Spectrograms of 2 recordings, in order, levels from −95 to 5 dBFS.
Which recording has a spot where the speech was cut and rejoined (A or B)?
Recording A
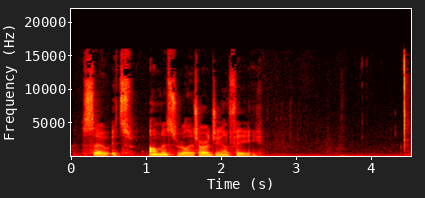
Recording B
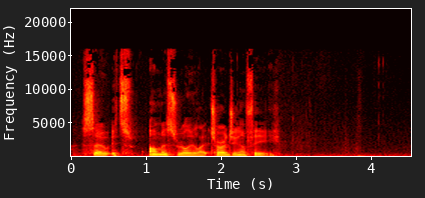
A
